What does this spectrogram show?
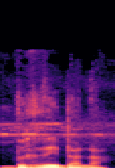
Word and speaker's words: bredala: ça fait vingt points alors pardon ça se prononce bredalas bredalas reliquat de lettres luxembourg et uruguay on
